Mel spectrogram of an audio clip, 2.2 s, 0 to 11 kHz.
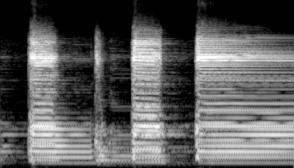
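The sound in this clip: Electric guitar notes from a 2023 Squier Paranormal Esquire Deluxe with a humbucker pickup: four bright chords struck in turn, with short gaps between them. The last chord rings on and slowly fades.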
